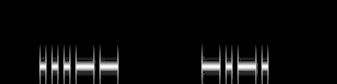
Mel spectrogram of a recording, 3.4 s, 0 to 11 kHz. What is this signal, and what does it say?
Morse code, heard as a keyed tone, about 20 wpm, spaced as for 8 wpm, 700 Hz. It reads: 3C
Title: 165 Lesson 27d - Number 7 - Two Characters 20wpm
